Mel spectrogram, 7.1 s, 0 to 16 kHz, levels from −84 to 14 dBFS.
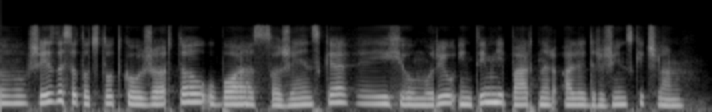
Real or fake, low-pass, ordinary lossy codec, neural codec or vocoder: fake; 7.2 kHz; none; codec, 16 kHz, about 1 kbps, DyCAST, with the encoder's durations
